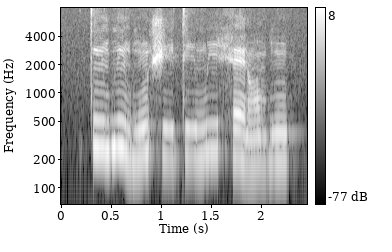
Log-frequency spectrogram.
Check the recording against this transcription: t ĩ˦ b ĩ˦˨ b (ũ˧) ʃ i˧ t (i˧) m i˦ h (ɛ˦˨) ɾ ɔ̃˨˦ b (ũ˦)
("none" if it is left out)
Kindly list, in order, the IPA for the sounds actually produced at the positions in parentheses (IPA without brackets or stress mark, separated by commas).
ũ˨˦, i˧, ɛ˦˨, ũ˦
